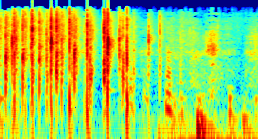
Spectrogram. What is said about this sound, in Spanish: Un aplauso, por favor.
